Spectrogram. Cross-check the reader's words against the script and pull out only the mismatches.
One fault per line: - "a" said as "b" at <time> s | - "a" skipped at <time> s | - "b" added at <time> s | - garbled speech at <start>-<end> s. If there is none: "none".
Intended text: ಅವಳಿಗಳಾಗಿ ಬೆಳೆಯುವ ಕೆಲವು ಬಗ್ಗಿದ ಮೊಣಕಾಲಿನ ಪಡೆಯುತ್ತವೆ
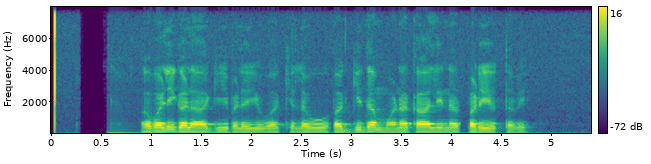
none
